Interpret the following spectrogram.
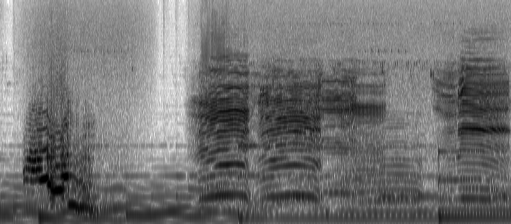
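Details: A cow gives a run of deep, wavering moos that repeat one after another in the second half, following a brief higher sliding cry at the start, over steady background music.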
